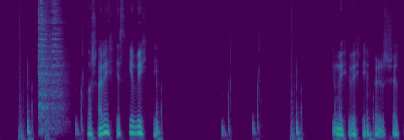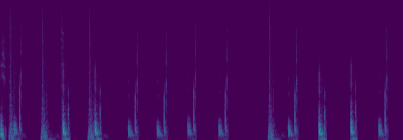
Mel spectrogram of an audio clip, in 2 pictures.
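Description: Footsteps thud on a hard floor at a steady walking pace.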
